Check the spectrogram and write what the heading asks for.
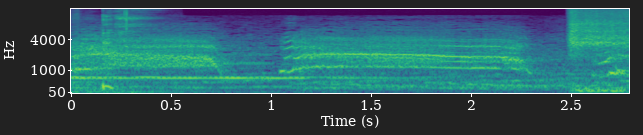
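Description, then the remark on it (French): A voice loudly imitates a shrill, pig-like scream, like a sow, mimicking a film character screaming on discovering her sister dead: three long, piercing squeals, the middle one the longest and most sustained. “Donc, c'est ça, Hélène, elle se fait attaquer, elle réussi à se sauver, elle découvre sa sœur morte. Elle crie comme une truie.”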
